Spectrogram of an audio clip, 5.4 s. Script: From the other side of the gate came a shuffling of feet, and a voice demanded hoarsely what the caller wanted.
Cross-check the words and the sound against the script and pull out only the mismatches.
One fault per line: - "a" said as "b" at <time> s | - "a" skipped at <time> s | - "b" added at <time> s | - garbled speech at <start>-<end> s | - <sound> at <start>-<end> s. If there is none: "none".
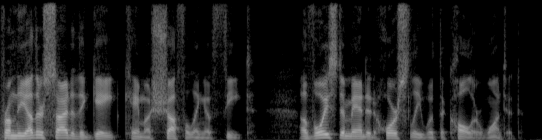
- "and" skipped at 2.5 s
